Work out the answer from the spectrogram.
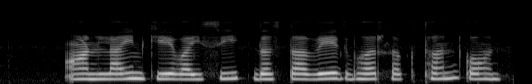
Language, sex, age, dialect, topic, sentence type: Chhattisgarhi, female, 18-24, Northern/Bhandar, banking, question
